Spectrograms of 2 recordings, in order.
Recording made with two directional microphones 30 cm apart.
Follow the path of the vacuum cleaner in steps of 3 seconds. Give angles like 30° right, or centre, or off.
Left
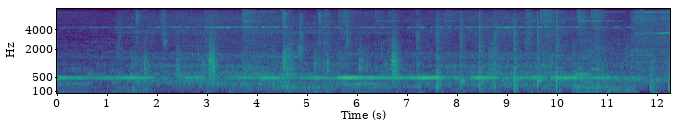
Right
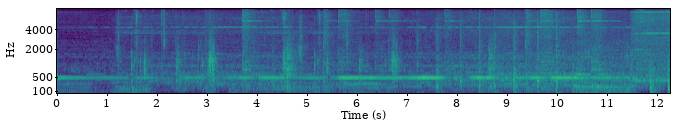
20° left, 10° left, 10° right, 40° right.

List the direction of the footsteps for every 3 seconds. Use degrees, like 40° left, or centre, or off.
50° right, 20° right, centre, 30° right.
